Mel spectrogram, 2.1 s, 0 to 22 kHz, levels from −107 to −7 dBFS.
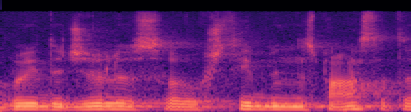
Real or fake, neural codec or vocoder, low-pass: fake; vocoder, 44.1 kHz, 128 mel bands every 256 samples, BigVGAN v2; 14.4 kHz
